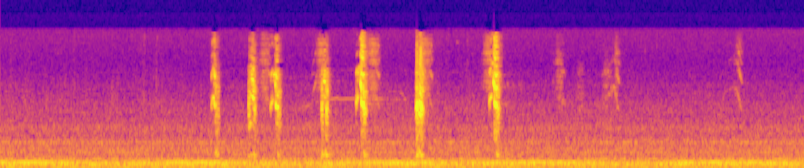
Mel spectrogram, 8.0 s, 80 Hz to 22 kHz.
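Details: A resident male peregrine falcon at a nest in Canton, Ohio, on 29 April 2014, meeting a newly hatched chick. Sharp, harsh call notes come in a loose series of about seven over four seconds, over a steady low hum.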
